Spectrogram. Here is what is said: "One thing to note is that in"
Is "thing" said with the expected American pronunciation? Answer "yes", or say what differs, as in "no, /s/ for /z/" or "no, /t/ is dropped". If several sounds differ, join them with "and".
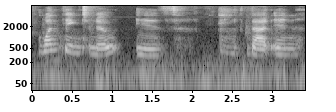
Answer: yes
